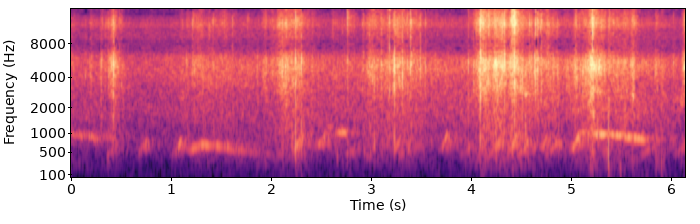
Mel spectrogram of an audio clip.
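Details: Wild gibbons calling unseen in forest near a Karen village, at least five or six animals, each with a different voice: distant clear whistled notes sliding up and down, some long falling glides, with insect hiss and handling clicks.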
